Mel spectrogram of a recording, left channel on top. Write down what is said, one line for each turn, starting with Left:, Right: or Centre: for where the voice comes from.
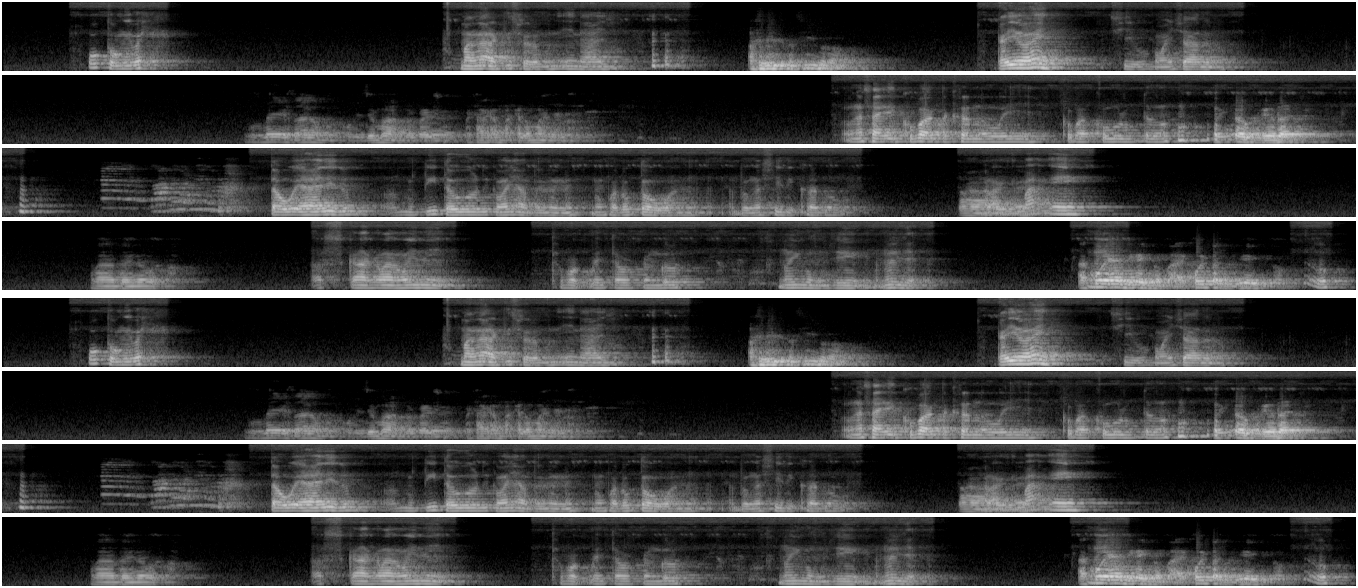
Right: ꯑꯣꯛ ꯊꯣꯡꯉꯦ ꯚꯥꯏ ꯃꯉꯥꯔꯛꯇꯤ ꯁꯨꯔꯝꯃꯅꯤ ꯑꯩꯅ ꯍꯥꯏꯁꯤ ꯍ ꯍ
Left: ꯑꯁꯤꯗꯤ ꯑꯁꯤꯕꯔꯣ
Right: ꯀꯩꯅꯣꯍꯩ ꯑꯁꯤꯕꯕꯨ ꯀꯃꯥꯏꯅ ꯆꯥꯗꯣꯏꯅꯣ
Left: ꯂꯩꯔ ꯆꯥ ꯉꯃꯝꯃꯣꯏꯗꯣꯏ ꯃꯥꯟꯕ꯭ꯔꯣ ꯕꯥꯏ ꯁꯨꯝ ꯄꯩꯁꯥꯒ ꯌꯥꯝ ꯄꯥꯏꯈꯠꯂꯕ ꯃꯥꯜꯂꯦꯅꯦ
Right: ꯉꯁꯥꯏꯗꯤ ꯈꯨꯕꯥꯛꯇ ꯈꯔ ꯂꯧꯋꯦ ꯈꯨꯕꯥꯛ ꯈꯨꯔꯨꯞꯗꯣ ꯍꯝ ꯍꯝ
Left: ꯍꯣꯏ ꯇꯧꯗ꯭ꯔꯦ
Right: ꯍꯝ
Left: ꯑꯦ ꯂꯥꯛꯀꯦ ꯂꯥꯛꯀꯦ ꯃꯃꯥ
Right: ꯇꯧꯋꯦ ꯍꯥꯏꯗꯤ ꯑꯗꯨꯝ ꯅꯨꯡꯇꯤ ꯇꯧꯔꯗꯤ ꯀꯃꯥꯏꯅ ꯌꯥꯗꯣꯏꯅꯣꯅꯦ ꯅꯣꯡ ꯐꯥꯗꯣꯛ ꯇꯧꯕꯋꯥꯅꯤ ꯑꯗꯣ ꯉꯁꯤꯗꯤ ꯈꯔ ꯂꯧ
Left: ꯀꯅꯥ
Right: ꯉꯔꯥꯡꯗꯤ
Left: ꯇꯧꯔꯤꯅꯣ ꯍꯥꯏꯁꯦ
Right: ꯃꯥꯡꯉꯦꯍꯦ
Left: ꯀꯅꯥꯒ ꯇꯧꯔꯤꯅꯣꯕ
Right: ꯁꯥ ꯀꯅꯥ-ꯀꯅꯥ ꯑꯣꯏꯅꯤ ꯊꯕꯛ ꯂꯩꯇꯕ ꯀꯥꯡꯒꯨ ꯅꯣꯏꯒꯨꯝꯕꯖꯤ ꯅꯣꯏꯁꯦ
Left: ꯑꯩꯈꯣꯏ
Right: ꯅꯣꯏ
Left: ꯍꯥꯏꯁꯤ ꯀꯩꯅꯣ ꯕꯥꯏ ꯑꯩꯈꯣꯏ ꯄꯜꯂꯤꯁꯤ ꯀꯩꯒꯤꯅꯣ
Right: ꯑꯣ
